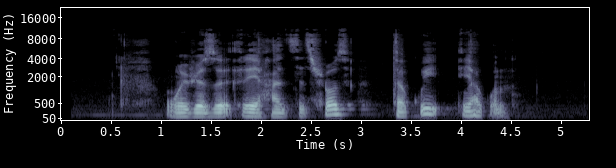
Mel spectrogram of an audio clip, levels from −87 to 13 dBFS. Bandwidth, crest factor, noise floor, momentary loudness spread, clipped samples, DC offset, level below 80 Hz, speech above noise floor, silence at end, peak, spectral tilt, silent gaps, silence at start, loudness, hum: 11 kHz; 20 dB; -72 dBFS; 11 LU; under 0.1%; under 0.1%; -56 dBFS; 48 dB; 0.85 s; -6 dBFS; -6 dB/octave; none; 0.6 s; -25 LUFS; none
